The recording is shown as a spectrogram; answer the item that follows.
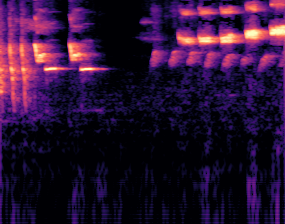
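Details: Asian pied starling, locally jalak suren, in gacor song: quick descending chirps and a thin level whistle, a brief silence, then an accelerating row of clipped, rising chirps.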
